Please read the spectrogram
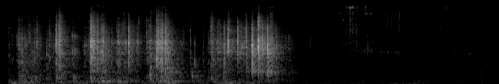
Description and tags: different noises produced with the screws, nails, buts, etc in a (plastic) toolbox
mechanics, cabinet, tools, garage, toolcase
